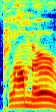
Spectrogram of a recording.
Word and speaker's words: plumber: The honest plumber wrote a receipt. The silent letters are H in honest, B in plumber, W in wrote, and the P in receipt.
